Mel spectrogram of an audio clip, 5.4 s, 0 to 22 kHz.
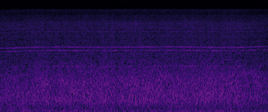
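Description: A fixed-wing airplane engine in GTA 5 roars as a steady, loud broadband drone with no pauses, a thin constant whine riding above the rush of the engine and air.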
